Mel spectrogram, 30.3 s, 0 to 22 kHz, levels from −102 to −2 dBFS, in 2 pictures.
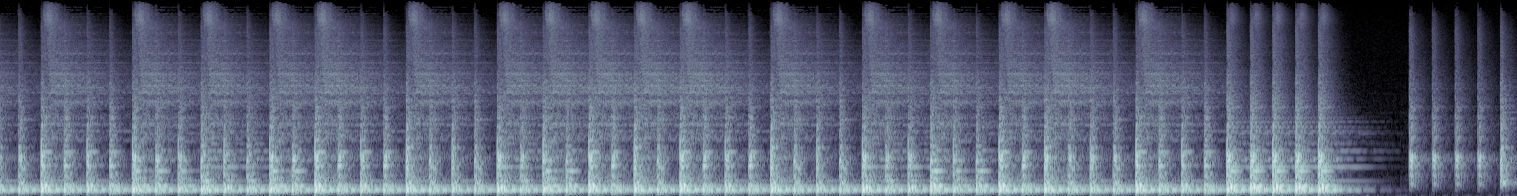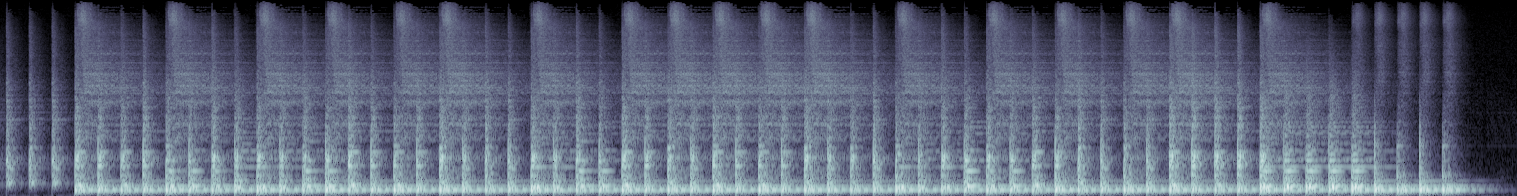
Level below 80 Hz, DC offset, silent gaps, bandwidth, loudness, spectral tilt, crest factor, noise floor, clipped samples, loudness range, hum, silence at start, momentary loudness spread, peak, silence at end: -48 dBFS; under 0.1%; none; over 20 kHz; -22 LUFS; -6.5 dB/octave; 18 dB; -51 dBFS; under 0.1%; 3 LU; none; 0 s; 5 LU; -2 dBFS; 0.3 s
